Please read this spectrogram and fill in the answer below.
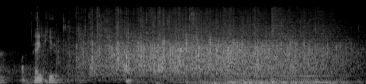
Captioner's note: applause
